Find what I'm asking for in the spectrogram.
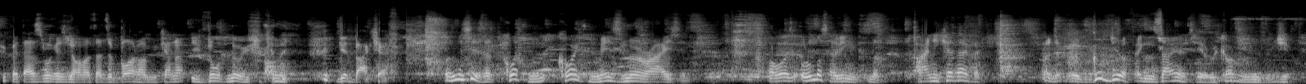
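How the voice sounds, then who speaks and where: A fairly high male voice with very wide pitch swings and very even loudness, at a fairly quick pace, amid noticeable background noise and audible room echo. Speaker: golf fitness vlogger. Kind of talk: casual vlog narration. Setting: gym.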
